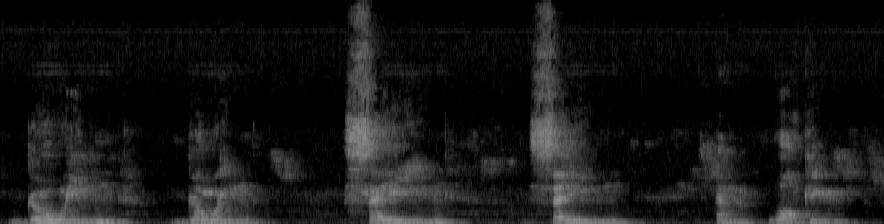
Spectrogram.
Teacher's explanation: And a lot of times, almost always, when native speakers speak, this G more or less disappears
